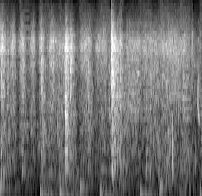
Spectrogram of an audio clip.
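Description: A cloth rubbing and wiping over an acrylic sheet, an irregular scuffing with small ticks as the sheet is handled.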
